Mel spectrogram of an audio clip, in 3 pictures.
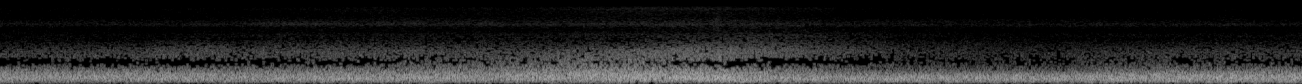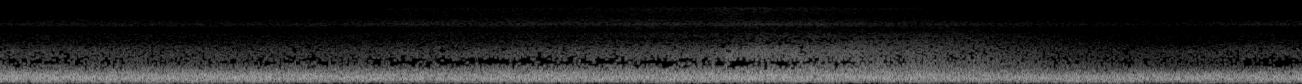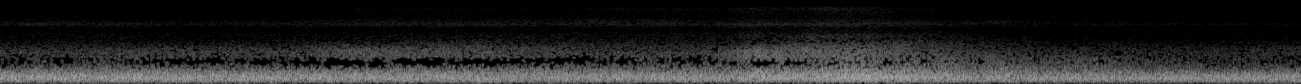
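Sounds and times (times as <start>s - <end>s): wind rumbling on microphone: 0.0s - 39.0s
ocean surf breaking: 20.3s - 24.3s, 28.9s - 39.0s.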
